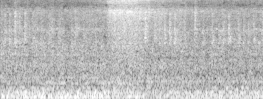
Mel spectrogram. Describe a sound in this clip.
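Air brakes hiss briefly as a bus stops.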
